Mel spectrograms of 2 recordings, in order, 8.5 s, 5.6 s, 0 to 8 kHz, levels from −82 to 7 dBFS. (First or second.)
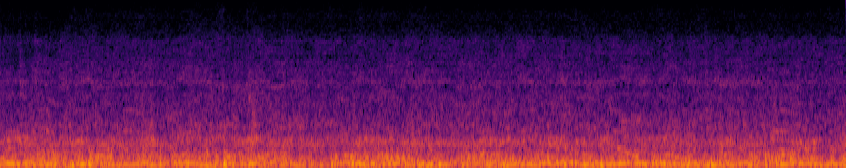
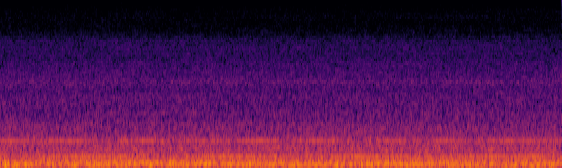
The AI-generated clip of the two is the first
